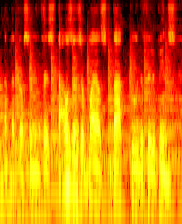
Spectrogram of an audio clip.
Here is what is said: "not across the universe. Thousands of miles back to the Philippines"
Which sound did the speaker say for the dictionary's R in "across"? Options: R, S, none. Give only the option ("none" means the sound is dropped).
none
